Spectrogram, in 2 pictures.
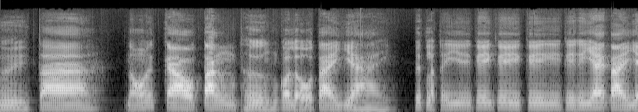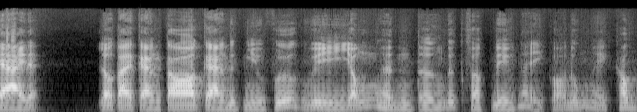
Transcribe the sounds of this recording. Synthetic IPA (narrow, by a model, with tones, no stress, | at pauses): ŋɨ˨˩əjt̪aː˧ | nɔ˨˦jkaː˧wt̪a˧ŋt̪ʰɨ˨˩əŋkɔ˨˦lo̰˧˩t̪a˧jzaː˨˩jt̪ɨ˦˥k̚laː˨˩kaː˨˦jkaː˨˦jkaː˨˦jkaː˨˦jka˨˦jkaː˨˦jzaː˨˦jt̪a˧jzaː˨˩jɗ | lo̰˧˥˦t̪aː˧jkaː˨˩ŋt̪ɔ˧kaː˨˩ŋɗɨ˨˩ək̚ɲi˨˩əwfɨ˦˥ək̚vi˨˩zə˨˦wŋ͡mhï˨˩ŋ̟t̪ɨ̰˧˨əŋɗɨ˦˥k̚fə˨˩t̚ɗi˨˩əwna˨˩jkɔ˨˦ɗʊ˨˦ŋ͡mha˧jxə˧wŋ͡m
